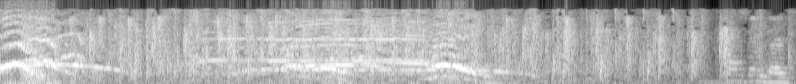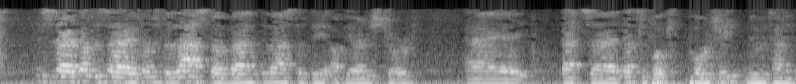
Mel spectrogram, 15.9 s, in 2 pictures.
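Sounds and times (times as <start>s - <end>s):
audience cheering and applauding: 0.0s - 7.4s
speech: 11.7s - 15.9s.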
